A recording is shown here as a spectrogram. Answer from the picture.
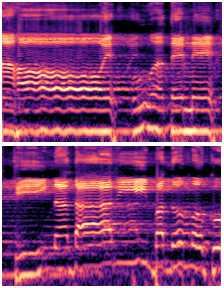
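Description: A male preacher's voice chanting in the sung, drawn-out style of a Bangla waz sermon. He holds long notes with wavering ornaments and pauses briefly between phrases.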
